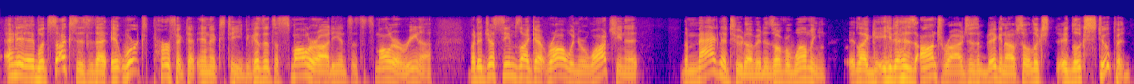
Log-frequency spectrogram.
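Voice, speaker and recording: A young man co-hosting a podcast in a mid-pitched voice, opinionated and teasing. The sound is dry and a bit dull, as if recorded at home. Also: animated, brisk, no room sound. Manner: opinionated, teasing, trash-talking. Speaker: podcast co-host. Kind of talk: casual podcast banter.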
